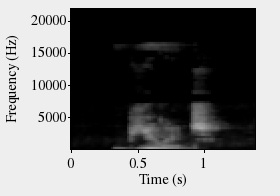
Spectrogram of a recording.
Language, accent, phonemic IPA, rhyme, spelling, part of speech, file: English, Southern England, /ˈbjuːɪt/, -uːɪt, bewit, noun, LL-Q1860 (eng)-bewit.wav
- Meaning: A small strip of leather by which bells are fastened to a hawk's legs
